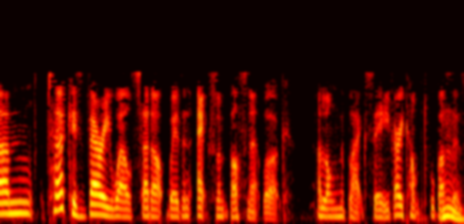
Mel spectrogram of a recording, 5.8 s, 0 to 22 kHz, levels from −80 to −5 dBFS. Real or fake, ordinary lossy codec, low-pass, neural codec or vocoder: real; MP3, 24 kbps; 7.2 kHz; none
